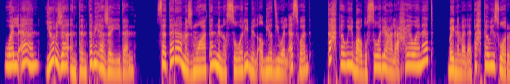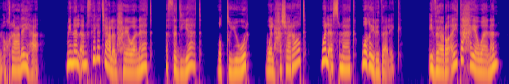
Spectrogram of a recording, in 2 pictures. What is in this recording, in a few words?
Training Animation Video, E-Learning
